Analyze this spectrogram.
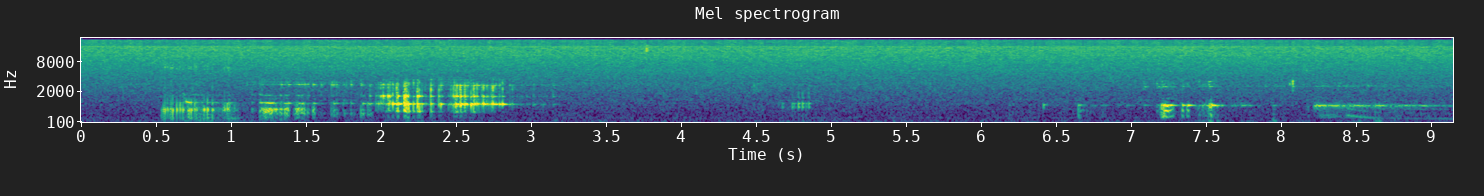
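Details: Recorded over the stomach while drinking a small can of Sprite: bursts of bubbling, squeaky gurgles with quiet gaps, then a drawn-out tonal rumble: active bowel sounds (borborygmi).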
